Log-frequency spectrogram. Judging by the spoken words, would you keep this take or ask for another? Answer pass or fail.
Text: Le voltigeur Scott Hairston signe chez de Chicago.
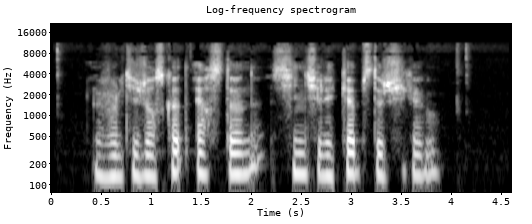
fail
